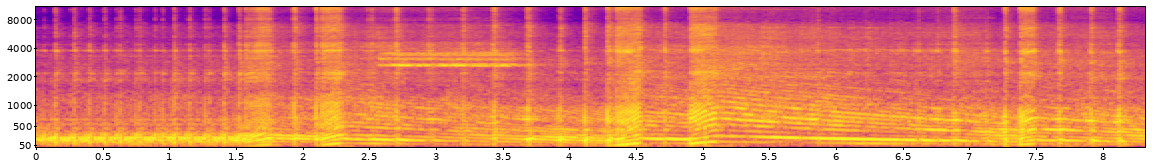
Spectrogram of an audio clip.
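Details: Fully restored Yamaha RX100 two-stroke after crank bearing repair, hand over silencer: crisp crackle rising and falling with each throttle blip, clean and even, no knocks or rattles; engine healthy.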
